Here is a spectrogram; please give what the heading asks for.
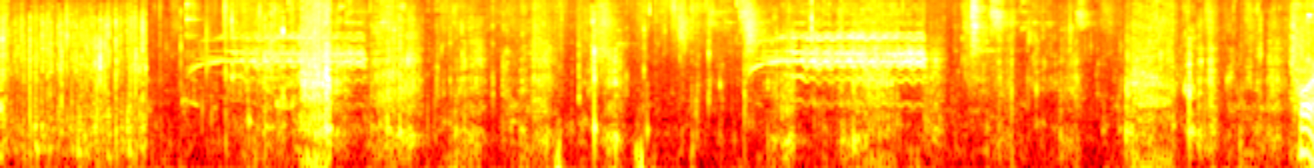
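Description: A horse gives two long, quavering whinnies that shake up and down in pitch, about six seconds apart, with hoof clopping and faint noise between them.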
